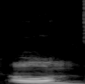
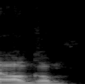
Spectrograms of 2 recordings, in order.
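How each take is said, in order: First: The word is said as one short syllable, 'Oum'. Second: The word is said as two syllables, 'Og-ham'. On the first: "that's how you pronounce it" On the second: "some people say Ogham"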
